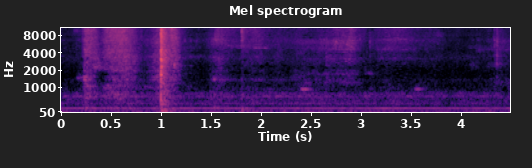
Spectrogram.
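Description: A painting turntable being stopped after a spin: one sharp knock about a second in, over faint room tone with a steady low hum.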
